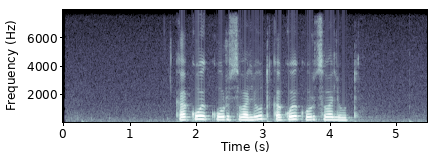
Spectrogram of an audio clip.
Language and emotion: Russian, neutral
